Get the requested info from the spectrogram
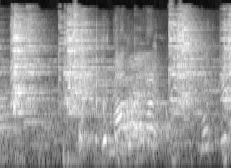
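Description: Short metallic jingles and clinks, three or four brief bursts, during a lull in the dance music, with a voice calling out in between.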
